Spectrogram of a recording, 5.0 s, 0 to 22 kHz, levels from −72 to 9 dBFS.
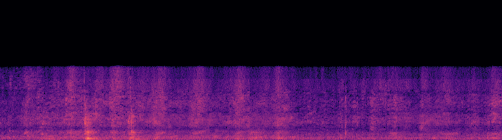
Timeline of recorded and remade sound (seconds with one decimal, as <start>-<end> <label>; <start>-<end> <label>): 0.0-1.4 recorded; 1.4-3.0 remade; 3.0-4.0 recorded; 4.0-4.6 remade; 4.6-5.0 recorded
